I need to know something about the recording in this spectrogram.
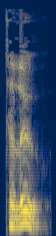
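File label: "tolu", British English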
